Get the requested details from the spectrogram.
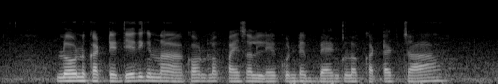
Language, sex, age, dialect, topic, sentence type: Telugu, male, 18-24, Telangana, banking, question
